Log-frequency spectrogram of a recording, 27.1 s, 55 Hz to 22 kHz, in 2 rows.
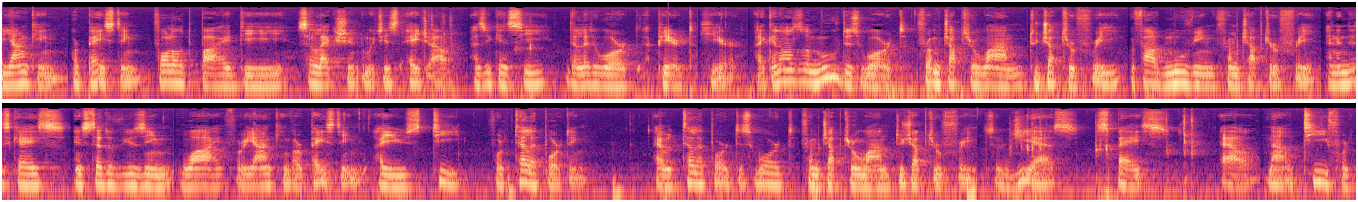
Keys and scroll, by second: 1.4 y, 3.9-6.3 typing, 7.4 u, 23.4-25.3 typing.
